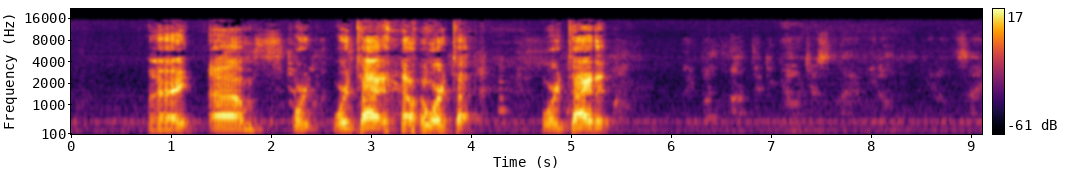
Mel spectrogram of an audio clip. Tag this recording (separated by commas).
Speech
